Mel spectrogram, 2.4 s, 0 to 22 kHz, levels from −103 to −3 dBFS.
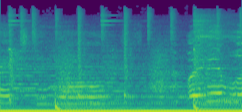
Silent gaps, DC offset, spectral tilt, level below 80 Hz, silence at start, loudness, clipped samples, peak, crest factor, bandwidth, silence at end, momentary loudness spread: none; 10%; -3.5 dB/octave; -36 dBFS; 0 s; -28 LUFS; under 0.1%; -8 dBFS; 18 dB; 18 kHz; 0 s; 11 LU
